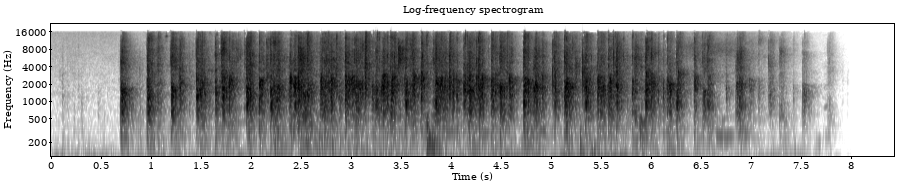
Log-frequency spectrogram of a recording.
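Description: Applause from a small audience, with individual claps distinct, starting about a second in and dying away near the end.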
